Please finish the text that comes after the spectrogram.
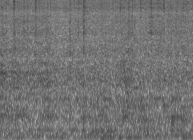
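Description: Stroganoff ingredients with a pinch of oregano fry together in a pan, giving a steady, soft hiss of sizzling with faint crackles and no voices.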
